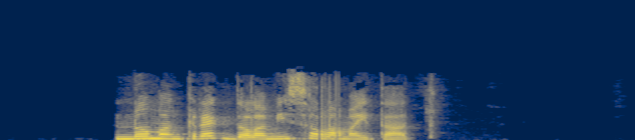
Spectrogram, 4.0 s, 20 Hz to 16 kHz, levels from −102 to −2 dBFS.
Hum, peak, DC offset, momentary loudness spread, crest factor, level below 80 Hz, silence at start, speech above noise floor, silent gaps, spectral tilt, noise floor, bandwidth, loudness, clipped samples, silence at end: none; -2 dBFS; under 0.1%; 8 LU; 18 dB; -58 dBFS; 0.7 s; over 73 dB; none; -5 dB/octave; under -90 dBFS; 8 kHz; -17 LUFS; under 0.1%; 1.4 s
